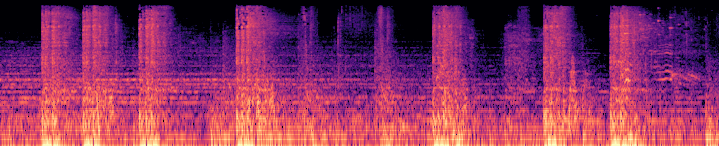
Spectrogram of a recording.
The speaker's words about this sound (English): That's a lot of bullets.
